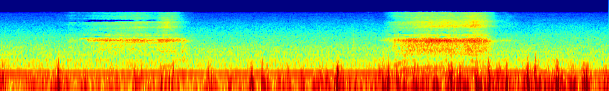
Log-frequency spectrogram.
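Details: Phone recording of snoring during sleep made with a snoring-tracking app: two noisy, rasping breaths over a loud low rumble.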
